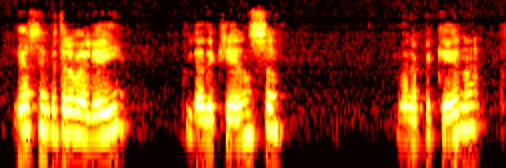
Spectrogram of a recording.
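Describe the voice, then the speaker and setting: With a dark, mellow tone, the speaker goes fairly slowly and varies pitch in an ordinary way. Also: woman. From southern Brazil, Rio Grande do Sul. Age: 80s+. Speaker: retired textile worker. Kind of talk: casual interview.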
